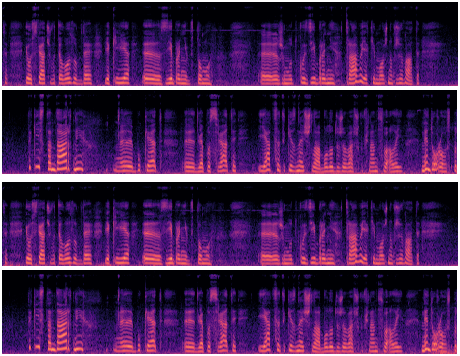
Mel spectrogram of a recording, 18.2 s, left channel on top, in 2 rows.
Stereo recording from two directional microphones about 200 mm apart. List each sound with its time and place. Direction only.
0.0 s speech: 5° right (ahead or behind)
9.6 s speech: 5° right (ahead or behind)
